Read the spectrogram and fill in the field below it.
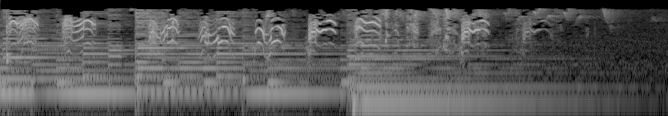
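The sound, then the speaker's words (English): A fox gives a rapid run of sharp, high-pitched yelping calls, about ten in a row, over a steady musical backing that fades away toward the end. “Foxes live in the country.”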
